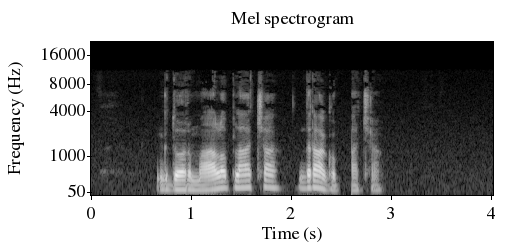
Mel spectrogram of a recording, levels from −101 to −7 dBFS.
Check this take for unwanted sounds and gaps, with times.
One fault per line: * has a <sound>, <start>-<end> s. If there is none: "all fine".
* has a dropout, 2.5-2.6 s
